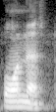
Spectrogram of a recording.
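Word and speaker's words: honest: इसमें एच जो होता है वो साइलेंट होता है और ओ स्टार्ट होता है, तो ऑनेस्ट, ऑनेस्ट का मतलब क्या होता है, ईमानदार।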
